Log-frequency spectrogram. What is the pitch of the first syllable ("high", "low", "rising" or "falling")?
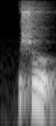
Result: falling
